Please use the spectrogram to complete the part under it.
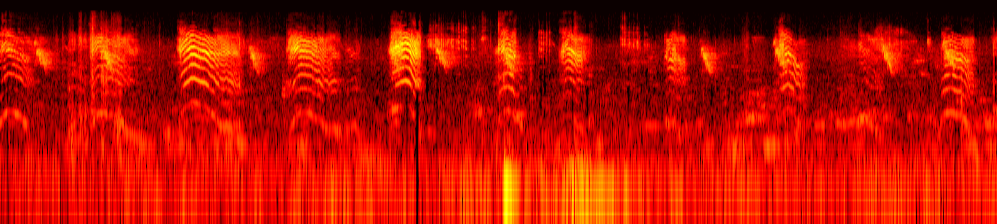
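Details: Newborn kittens of a ginger mother cat, born in May, crying while sleeping and feeding: a run of high, thin arched mews repeated in quick irregular bursts, nearly a call every second.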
